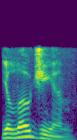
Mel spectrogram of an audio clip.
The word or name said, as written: eulogium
